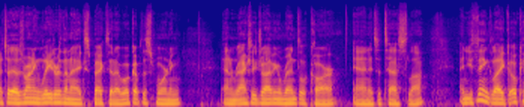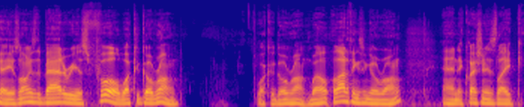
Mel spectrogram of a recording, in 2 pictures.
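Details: Adult male speaker; typical speech.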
